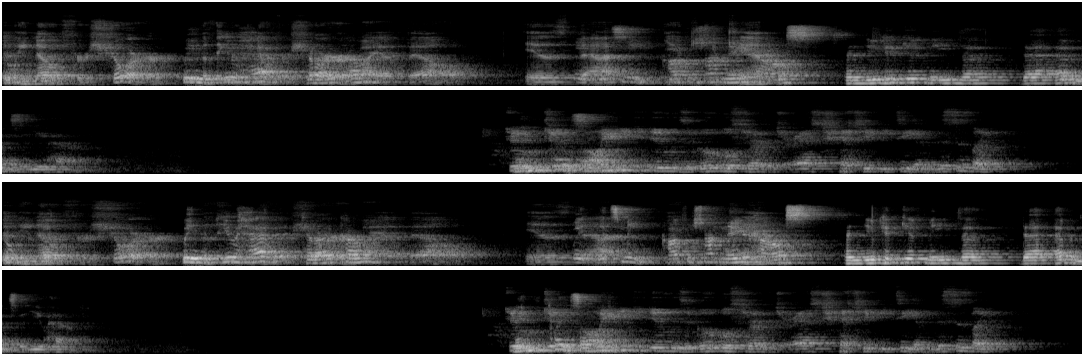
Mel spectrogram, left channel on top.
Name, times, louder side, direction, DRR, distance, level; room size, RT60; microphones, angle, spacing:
voice 1, 0.0-1.6 2.1-4.6 5.2-6.1 6.6-7.6, left 2 dB, 75° left, 2 dB, 0.5 m, -31 dB
voice 2, 1.8-3.7 5.7-8.1 8.4-9.8 10.2-11.6 15.9-17.0, right 4 dB, 60° right, 3 dB, 0.4 m, -26 dB
voice 3, 15.7-20.7, right 1 dB, 25° right, -7 dB, 0.6 m, -32 dB
2.6 x 2.5 x 2.8 m, 1.1 s
head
